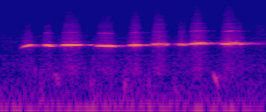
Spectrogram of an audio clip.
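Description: A person whistles one steady, close-up note that holds for about two seconds, its loudness pulsing in quick, breathy swells. No one speaks.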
